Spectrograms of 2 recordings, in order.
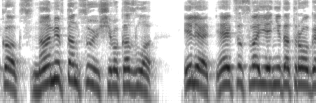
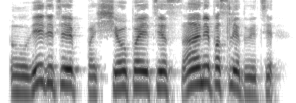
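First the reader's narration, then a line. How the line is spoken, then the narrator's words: Snorted. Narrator (Russian): фыркнул Барт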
